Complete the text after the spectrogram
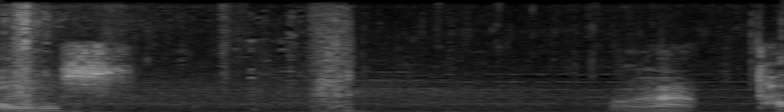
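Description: A wooden chest lid thumps open.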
